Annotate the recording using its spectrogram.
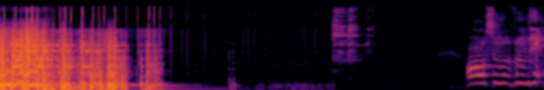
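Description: A handful of metal spoons dropped into a glass bowl of water, splashing and clattering against the glass as they sink. The clinking is dense and loud at first and dies away after about two and a half seconds. A short voice comes in near the end.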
